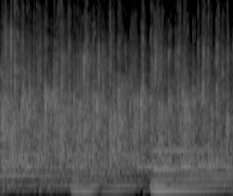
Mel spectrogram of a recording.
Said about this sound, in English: If you're the song says, if you're happy and you know it, would you clap your hands? Come on, if you're happy and you know it, would you clap your hands?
